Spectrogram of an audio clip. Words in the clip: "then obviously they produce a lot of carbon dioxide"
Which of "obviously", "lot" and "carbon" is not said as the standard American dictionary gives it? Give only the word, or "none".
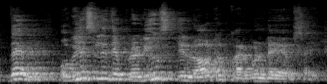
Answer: obviously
